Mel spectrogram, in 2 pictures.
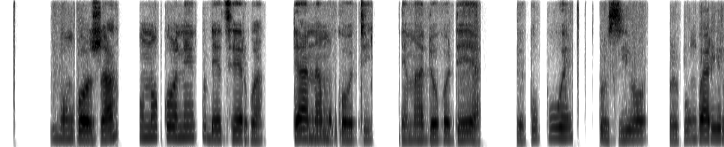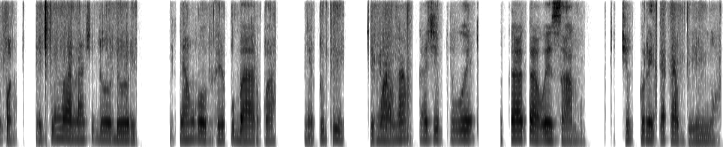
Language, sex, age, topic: Ndau, female, 18-24, health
